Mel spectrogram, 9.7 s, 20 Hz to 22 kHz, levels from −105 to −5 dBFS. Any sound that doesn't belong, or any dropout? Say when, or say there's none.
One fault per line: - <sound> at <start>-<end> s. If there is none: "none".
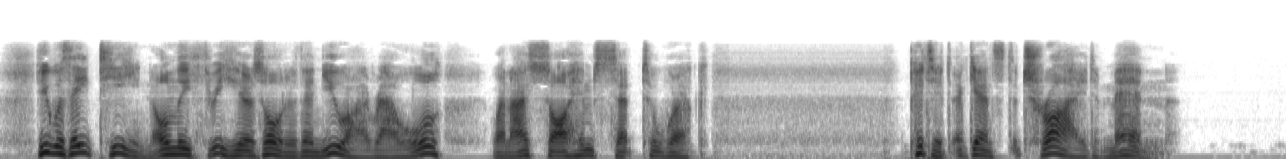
none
